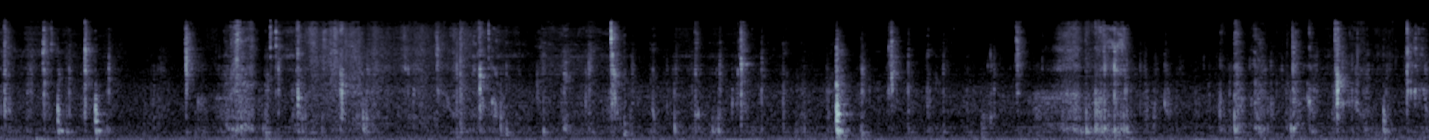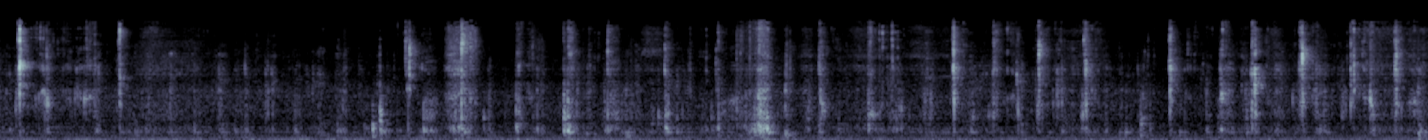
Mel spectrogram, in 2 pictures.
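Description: Close-miked chewing and biting of seafood in chili sauce (octopus and mussels), with many sharp mouth clicks and smacks throughout.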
